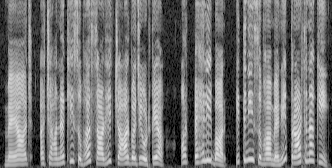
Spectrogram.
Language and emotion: Hindi, surprised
